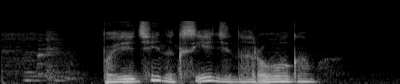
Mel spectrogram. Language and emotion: Russian, sad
